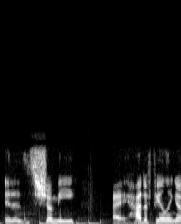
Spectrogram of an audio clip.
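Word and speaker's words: chamois: and the name of the animal is not chamoo it is shami I had a feeling I was pronouncing that name wrong um so I looked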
